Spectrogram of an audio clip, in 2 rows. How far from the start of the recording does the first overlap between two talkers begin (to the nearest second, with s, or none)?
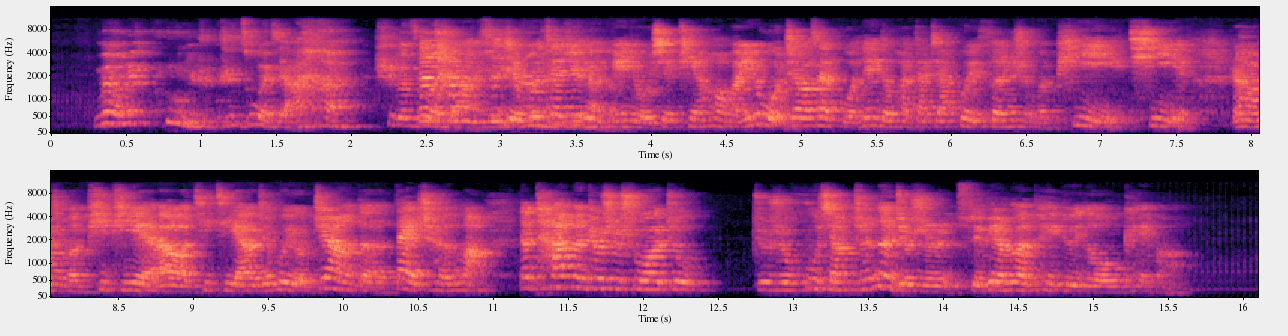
2 s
